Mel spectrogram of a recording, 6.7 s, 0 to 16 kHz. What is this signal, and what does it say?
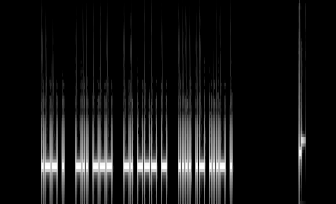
Morse code, heard as a keyed tone, about 34 wpm, 700 Hz. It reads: WE DO NOT HAVE
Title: Sets of 4 Words 35wpm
